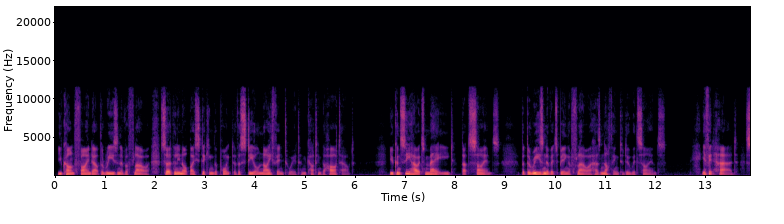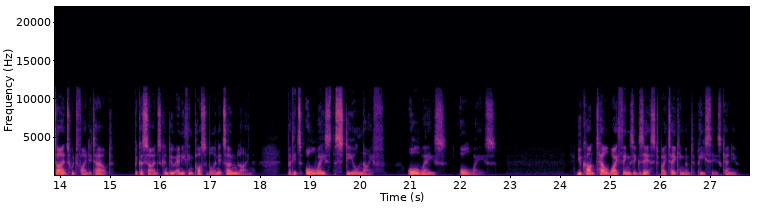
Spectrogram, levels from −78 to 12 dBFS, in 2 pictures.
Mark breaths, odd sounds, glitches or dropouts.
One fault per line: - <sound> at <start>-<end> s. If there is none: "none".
none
